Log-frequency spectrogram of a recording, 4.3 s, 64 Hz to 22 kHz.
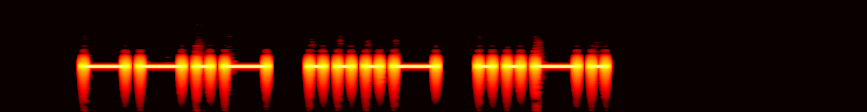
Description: Morse code, heard as a keyed tone, about 17 wpm, 700 Hz. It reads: QVF
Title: USA Call Sign Postfixes - 3 Letters 17wpm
